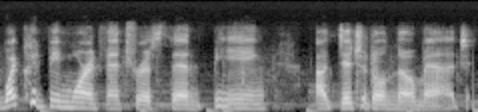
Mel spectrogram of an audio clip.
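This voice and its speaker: With music in the background, a woman with a very deep, low pitch speaks at a fairly slow pace using lively intonation. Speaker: community founder and interviewer. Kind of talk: interview questions.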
